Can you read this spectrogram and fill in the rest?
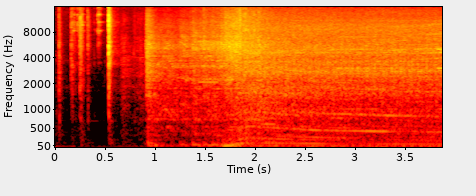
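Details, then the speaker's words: Mercedes CLK 500, 144,895 miles, start during a coolant leak repair check; a few clicks and a short crank, then it catches cleanly into a steady idle, a healthy start before leak inspection. "Fires up. All right, I'm gonna let it run for a little bit and go look for leaks."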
